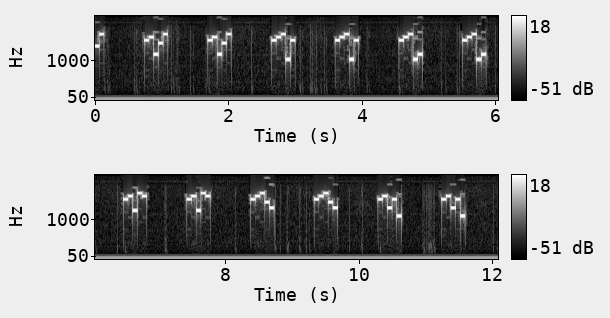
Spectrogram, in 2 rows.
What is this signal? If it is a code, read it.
Five-tone selective call (ZVEI), heard as quick runs of five tones, tones of about 70 ms. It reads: 89370 89370 89018 89018 89013 89013 89409 89409 89075 89075 89582 89582
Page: feuerwehr-orlamuende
